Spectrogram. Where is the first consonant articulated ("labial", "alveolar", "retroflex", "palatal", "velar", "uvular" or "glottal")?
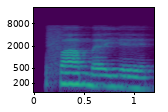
labial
